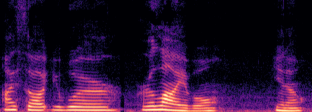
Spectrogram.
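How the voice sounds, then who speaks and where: A woman playing a stern, condescending female mafia boss in an intimate audio roleplay, giving measured orders directly to the listener. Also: on the high side, slight background noise. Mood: cold, condescending.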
